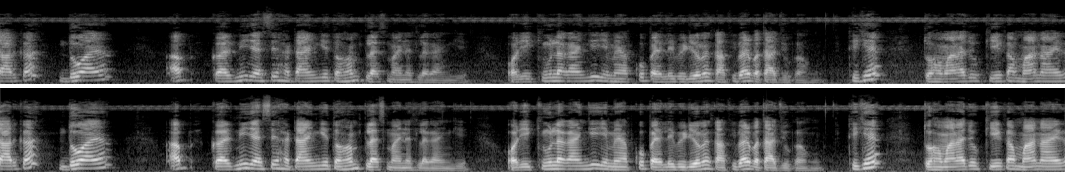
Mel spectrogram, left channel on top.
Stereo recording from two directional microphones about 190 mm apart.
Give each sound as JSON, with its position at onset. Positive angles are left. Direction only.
{"t": 0.0, "sound": "speech", "side_deg": -50}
